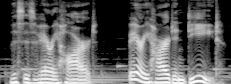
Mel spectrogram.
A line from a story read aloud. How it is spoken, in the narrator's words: sighed the elephant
